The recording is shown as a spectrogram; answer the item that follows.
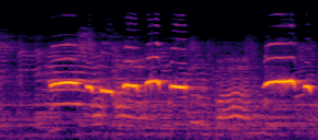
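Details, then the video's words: Caged helmeted friarbird, whistling tirelessly under teasing, gives wavering whistled phrases: a long note sliding down into several quick notes, a pause with lower warbling tones, then another long whistle. "KOAK KAOK PANDAI BERSIUL"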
